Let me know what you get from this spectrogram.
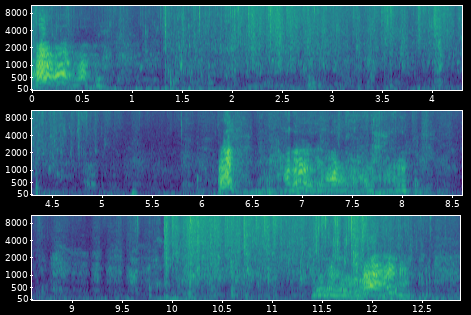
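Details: German Shepherds playing in a pool: three bursts of loud, whining barks, at the start, in the middle and near the end, separated by quieter stretches of splashing water.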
